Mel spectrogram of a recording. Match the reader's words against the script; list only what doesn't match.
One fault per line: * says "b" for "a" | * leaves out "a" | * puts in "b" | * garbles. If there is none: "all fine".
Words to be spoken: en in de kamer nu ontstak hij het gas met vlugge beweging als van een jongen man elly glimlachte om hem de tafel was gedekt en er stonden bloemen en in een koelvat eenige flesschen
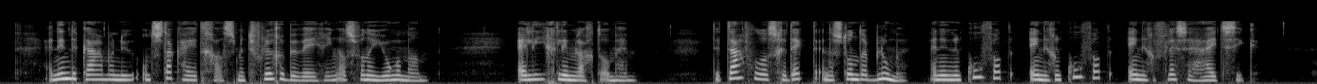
* puts in "een koelvat eenige"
